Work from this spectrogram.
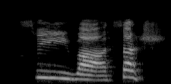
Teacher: श्रीवासश श्री दीर्घ वा के स के आगे विसर्ग का हल्का सा श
